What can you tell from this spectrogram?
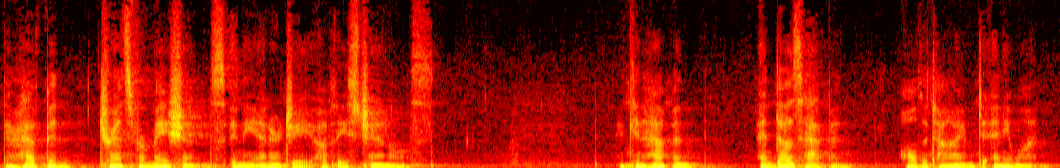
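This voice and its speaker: Soft, low, soothing woman guiding meditation, reverberant. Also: takes it slowly, long pauses. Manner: soft, soothing, breathy spa-like delivery. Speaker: guided meditation leader. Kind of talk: guided meditation. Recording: long hall reverb.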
